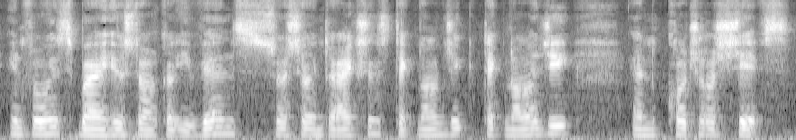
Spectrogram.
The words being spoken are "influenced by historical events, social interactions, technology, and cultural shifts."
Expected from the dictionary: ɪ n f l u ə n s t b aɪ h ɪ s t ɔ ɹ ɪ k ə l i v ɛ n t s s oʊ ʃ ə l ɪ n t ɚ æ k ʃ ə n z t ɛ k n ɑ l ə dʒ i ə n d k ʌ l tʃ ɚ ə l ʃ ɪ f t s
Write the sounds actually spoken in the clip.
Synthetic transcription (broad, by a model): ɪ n f l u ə n s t b aɪ h ɪ s t ɔ ɹ ɪ k ə l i v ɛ n t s s oʊ ʃ ə l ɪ n t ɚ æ k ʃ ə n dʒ t ɛ k n ɑ l ə dʒ i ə n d k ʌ l tʃ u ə l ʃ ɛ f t s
